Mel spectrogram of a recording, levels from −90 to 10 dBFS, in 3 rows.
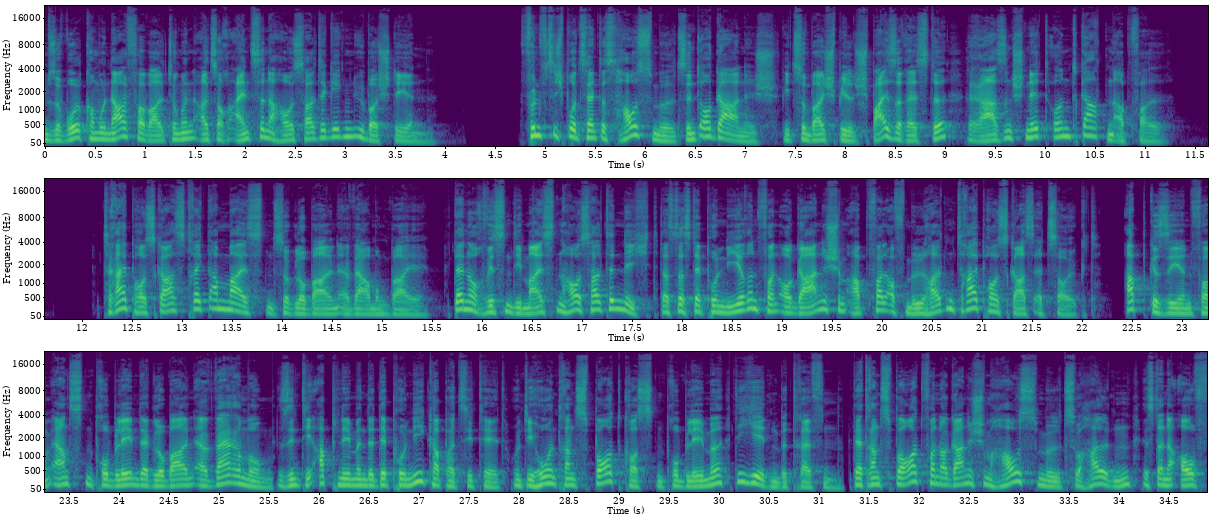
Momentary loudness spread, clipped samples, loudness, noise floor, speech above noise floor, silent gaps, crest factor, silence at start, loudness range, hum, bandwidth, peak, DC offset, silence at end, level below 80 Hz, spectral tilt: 7 LU; under 0.1%; -18 LUFS; -71 dBFS; 54 dB; 4.27-4.74 s, 11.79-12.11 s, 22.37-22.42 s; 18 dB; 0 s; 3 LU; none; over 20 kHz; 0 dBFS; under 0.1%; 0 s; -52 dBFS; -5 dB/octave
